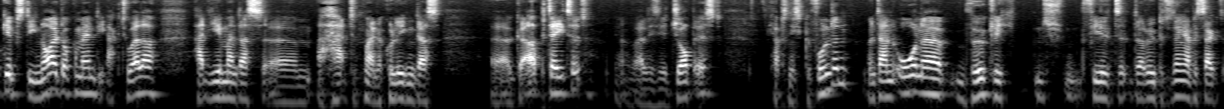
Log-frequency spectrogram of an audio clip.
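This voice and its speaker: Male podcast host, husky and slightly breathy, mid-pitched, a rambling solo storyteller venting frustration. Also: a little mellow. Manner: rambling, frequent restarts, vents frustration. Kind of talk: personal storytelling monologue.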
